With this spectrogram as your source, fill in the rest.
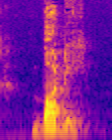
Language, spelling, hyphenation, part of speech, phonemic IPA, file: Dutch, body, bo‧dy, noun, /ˈbɔ.di/, Nl-body.ogg
- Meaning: 1. bodysuit, leotard, onesie 2. body, substance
